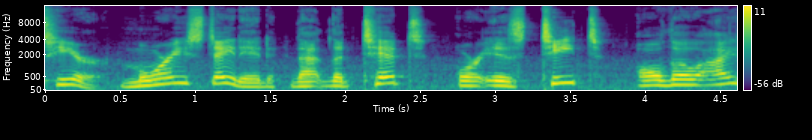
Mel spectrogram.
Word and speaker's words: Titor: I say John Titor. That's the common pronunciation but the die hard fans call it tie tor or even tea tor.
